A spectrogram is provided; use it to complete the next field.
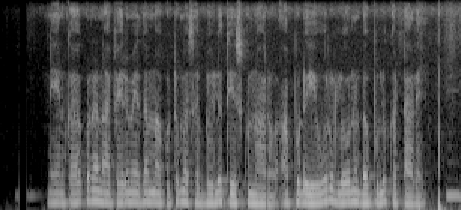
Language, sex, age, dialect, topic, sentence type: Telugu, male, 41-45, Central/Coastal, banking, question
